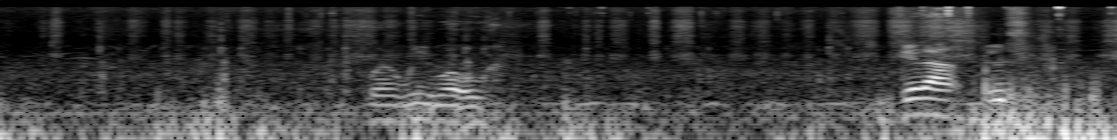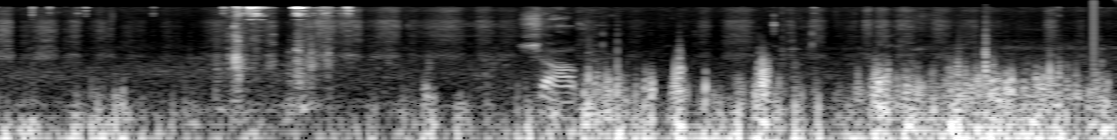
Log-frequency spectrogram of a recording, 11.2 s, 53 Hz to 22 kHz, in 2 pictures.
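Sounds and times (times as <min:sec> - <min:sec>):
wind on a breezy day outdoors buffeting the microphone: 0:00.0 - 0:11.1
speech: 0:01.8 - 0:03.0, 0:04.4 - 0:05.7, 0:08.3 - 0:08.9.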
